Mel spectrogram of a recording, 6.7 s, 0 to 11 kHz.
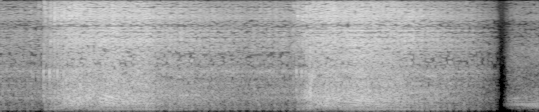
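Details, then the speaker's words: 2020 Honda Beat Deluxe scooter, warm, before ECU remap: engine surges then sags, idle fading almost to a stall before restarting, and it cannot hold idle. Owner says it also stalls by itself on the road and is worse in the morning. "Apa langsam udah engak bisa digedein lagi nih turun aja terus apalagi pagi hari kalau ini kan baru datang nih masih panas tapi ini berebet Langsa mengecil terus tuh"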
